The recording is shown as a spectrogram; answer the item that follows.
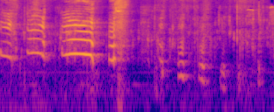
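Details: Eight Bluetick Coonhound puppies at feeding time, eating kibble indoors; a few high, drawn-out whines, the longest rising then falling, followed by softer murmuring sounds and a person talking and laughing nearby.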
